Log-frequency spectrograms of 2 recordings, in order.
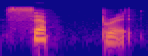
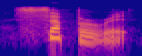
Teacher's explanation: the adjective has two syllables separate we just drop the middle a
